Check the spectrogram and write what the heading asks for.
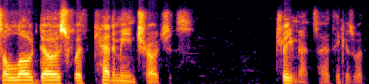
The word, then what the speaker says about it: troche: It's a French word. It should be troche. And here in the US, we pronounce it troche, and it just bugs me.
